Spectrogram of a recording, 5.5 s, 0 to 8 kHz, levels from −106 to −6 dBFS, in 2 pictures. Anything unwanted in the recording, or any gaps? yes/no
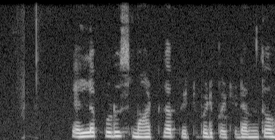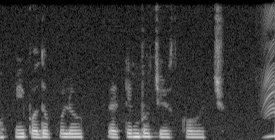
no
